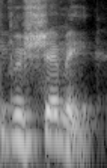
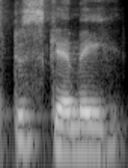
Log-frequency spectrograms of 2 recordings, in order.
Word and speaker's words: Buscemi: Oh, Steve Buscemi, who was Yep. actually finally after like 40 years, he's like, it's Buscemi, but I just didn't. I'm like, no, it's Buscemi.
